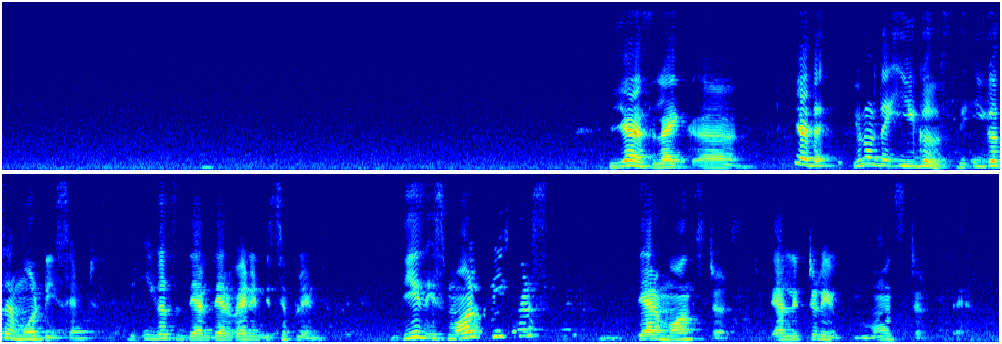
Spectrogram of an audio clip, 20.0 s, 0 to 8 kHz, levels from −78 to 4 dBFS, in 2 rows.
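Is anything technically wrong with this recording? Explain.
Yes. There is echo leak at 6.74–6.88 s, 8.34–8.42 s, 9.69–9.77 s, 10.48–11.13 s, 13.39–13.47 s, 15.07–15.13 s and 15.59–15.83 s. A copy of the speech returns about 0.42 to 0.43 s after the original. It is mostly short scraps, with a longer stretch near 10.5 s. The copy ranges from fairly noticeable to barely audible. The likely cause is a far-end loudspeaker whose echo canceller let part of the sound reach its microphone and be sent back.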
